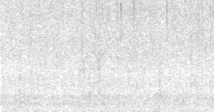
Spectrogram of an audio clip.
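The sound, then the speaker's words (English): A small stream near a house flows steadily, a soft continuous rush and patter of water with no voices, quiet and unchanging throughout. “Little stream near our house.”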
